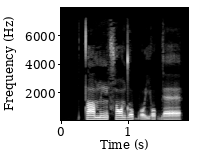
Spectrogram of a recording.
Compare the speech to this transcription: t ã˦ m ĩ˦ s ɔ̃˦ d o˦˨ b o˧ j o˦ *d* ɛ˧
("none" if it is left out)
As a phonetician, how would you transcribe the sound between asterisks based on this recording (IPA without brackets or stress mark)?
ɡ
